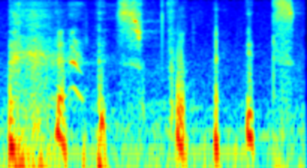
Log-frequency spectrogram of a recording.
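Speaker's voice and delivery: high, slow words broken by laughing; real laughter. Real, not acted. Streamer reading chat's tease about being hopeless, helpless laughter. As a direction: barely get the words out for laughing.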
